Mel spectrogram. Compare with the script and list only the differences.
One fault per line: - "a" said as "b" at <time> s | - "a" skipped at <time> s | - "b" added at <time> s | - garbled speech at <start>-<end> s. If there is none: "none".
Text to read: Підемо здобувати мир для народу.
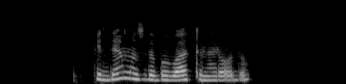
- "мир для" skipped at 2.0 s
